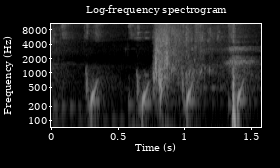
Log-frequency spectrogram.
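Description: Water drains away in the game Terraria in a few soft, separate plops and drips, with a brief splashy gush in the middle.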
